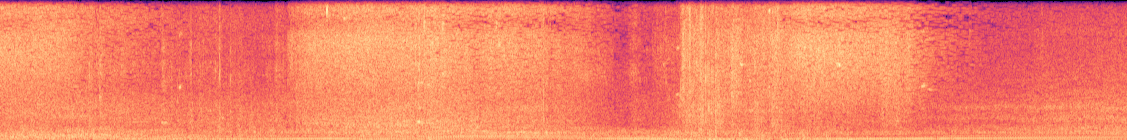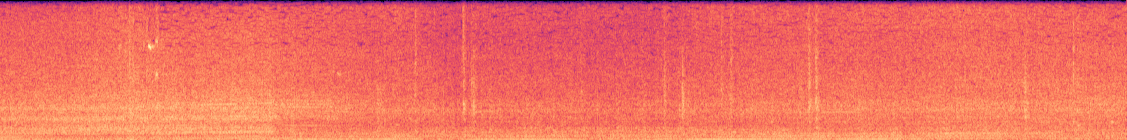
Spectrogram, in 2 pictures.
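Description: A car engine driving steadily along, a continuous mid-pitched drone with shifting engine tones rising and falling as it moves, loud and unbroken throughout.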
